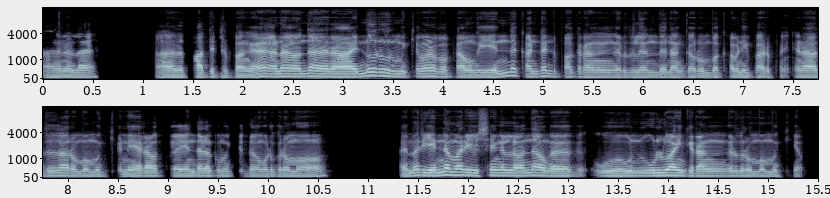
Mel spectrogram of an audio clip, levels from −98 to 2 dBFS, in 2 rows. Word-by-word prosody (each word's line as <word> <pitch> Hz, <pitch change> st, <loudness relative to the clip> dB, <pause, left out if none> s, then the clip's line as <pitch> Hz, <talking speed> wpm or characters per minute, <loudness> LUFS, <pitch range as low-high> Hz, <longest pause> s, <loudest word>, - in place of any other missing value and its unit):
அதனால, 110 Hz, +1 st, -1 dB, 0.8 s
அத 110 Hz, 0 st, +1 dB
பார்த்துட்டுருப்பாங்க. 110 Hz, -3 st, -1 dB, 0.2 s
ஆனா 140 Hz, +2 st, +4 dB
வந்து 145 Hz, +2 st, +2 dB
அத 140 Hz, -, +5 dB
நான் 130 Hz, +1 st, +6 dB
இன்னொரு 175 Hz, +5 st, +1 dB
ஒரு 140 Hz, -, -1 dB
முக்கியமான 140 Hz, +3 st, 0 dB
பார்ப்பேன். 115 Hz, -2 st, -1 dB
அவங்க 115 Hz, 0 st, -1 dB
எந்த 160 Hz, +7 st, 0 dB
கன்டென்ட் 135 Hz, +1 st, -1 dB
பார்க்குறாங்கங்கிறதுலேருந்து 120 Hz, -1 st, -2 dB
நான் 110 Hz, -3 st, -2 dB
க 110 Hz, -, -2 dB
ரொம்ப 110 Hz, +2 st, -3 dB
கவனிப்பா 110 Hz, +1 st, -2 dB
இருப்பேன். 100 Hz, +2 st, -11 dB
ஏன்னா 110 Hz, 0 st, 0 dB
அதுதான் 130 Hz, +2 st, -1 dB
ரொம்ப 115 Hz, 0 st, -3 dB
முக்கியம். 100 Hz, -1 st, -9 dB
நேரத்த 120 Hz, -1 st, 0 dB
எந்த 120 Hz, +1 st, -1 dB
அளவுக்கு 120 Hz, -1 st, -3 dB
முக்கியத்துவம் 115 Hz, 0 st, -6 dB
குடுக்குறோமோ, 110 Hz, +1 st, -3 dB, 0.9 s
அது 115 Hz, -, -1 dB
மாரி 150 Hz, -1 st, +2 dB
என்ன 165 Hz, -, +5 dB
மாரி 150 Hz, -2 st, +4 dB
விஷயங்கள்ல 140 Hz, -1 st, +1 dB
வந்து 145 Hz, +2 st, +1 dB
அவங்க 125 Hz, -2 st, +2 dB, 0.5 s
உ -, -, +1 dB, 0.2 s
உள் 125 Hz, 0 st, -3 dB
உள்வாங்கிக்கிறாங்கங்கிறது 120 Hz, -4 st, +1 dB
ரொம்ப 115 Hz, +1 st, -4 dB
முக்கியம். 100 Hz, -3 st, -12 dB
120 Hz, 160 wpm, -24 LUFS, 110-135 Hz, 0.9 s, நான்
